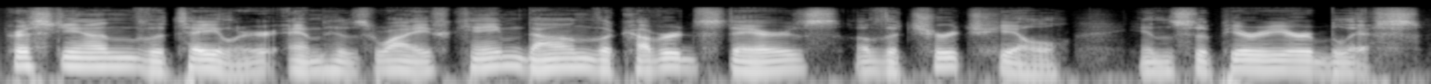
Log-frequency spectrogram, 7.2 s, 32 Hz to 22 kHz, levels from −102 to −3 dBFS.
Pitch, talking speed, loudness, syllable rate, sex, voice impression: 100 Hz, 150 wpm, -20 LUFS, 3.6 syllables/s, male, masculine, middle-aged, thick, tensed, slightly hard, clear, cool, sincere, slightly mature, slightly friendly, reassuring, wild, lively, slightly strict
